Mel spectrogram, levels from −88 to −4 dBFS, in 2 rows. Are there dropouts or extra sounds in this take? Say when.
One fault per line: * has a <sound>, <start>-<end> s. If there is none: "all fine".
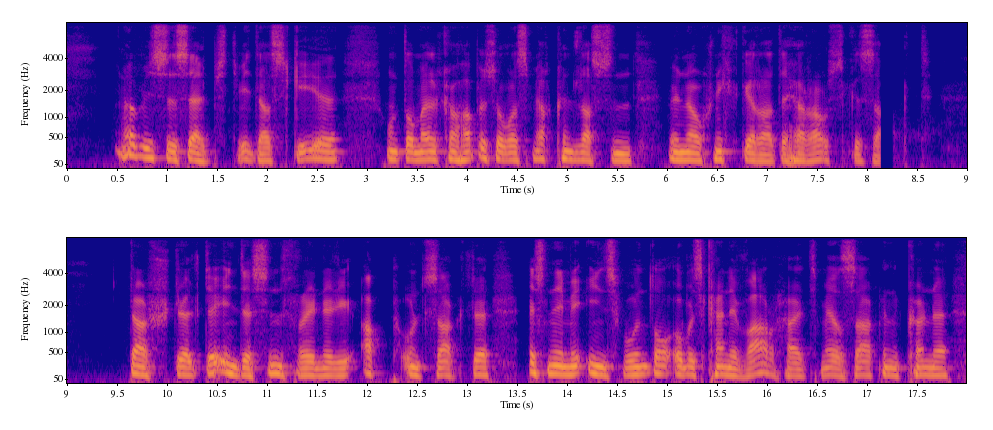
* has a dropout, 8.1-8.3 s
